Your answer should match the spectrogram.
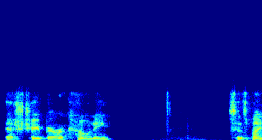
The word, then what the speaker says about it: Barakony: under my name sj baraconi since my name is that unique uh sj being my name not initials and baraconi being a four syllable phonetic hungarian last name easy to find me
